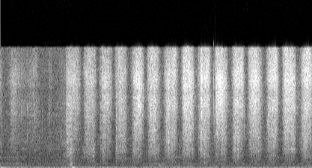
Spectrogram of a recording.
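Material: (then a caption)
Wax. Long orange nails scratch the surface of a white solid wax pillar candle, producing quick, rhythmic strokes of bright, dry rasping. A soft low thump sounds near the start, and the scratching continues steadily to the end.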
